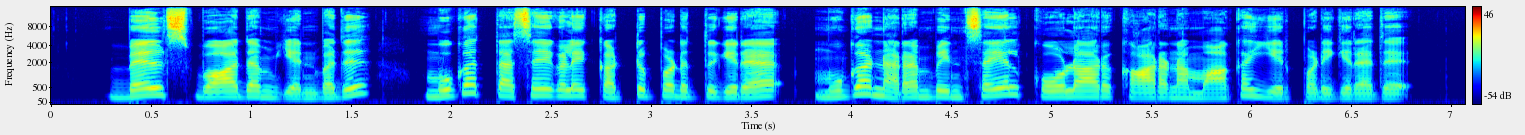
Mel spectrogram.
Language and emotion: Tamil, neutral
